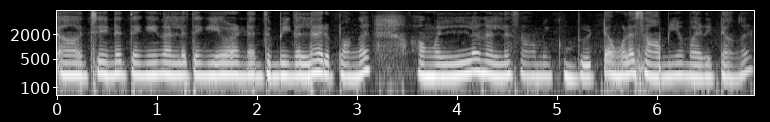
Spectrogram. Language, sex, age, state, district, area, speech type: Tamil, female, 18-30, Tamil Nadu, Coimbatore, rural, spontaneous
